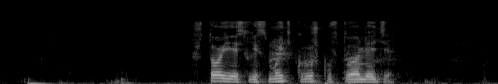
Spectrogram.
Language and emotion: Russian, neutral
